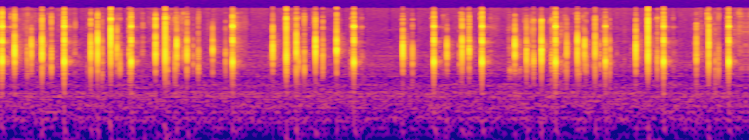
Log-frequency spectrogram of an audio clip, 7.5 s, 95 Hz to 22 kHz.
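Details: Thera75 keyboard with Zaku linear switches and GMK Laser keycaps, sound test after stabilizer troubleshooting: quick crisp even clacks at brisk typing pace, no rattle or ping; healthy, well-tuned keyboard.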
